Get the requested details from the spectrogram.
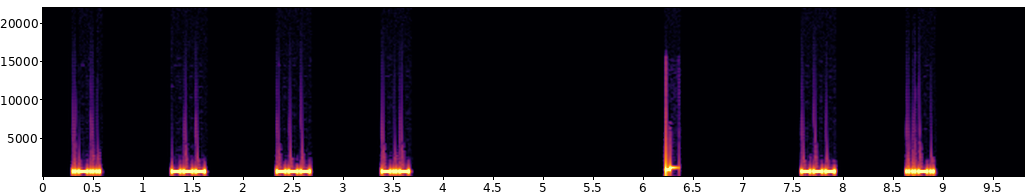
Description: Morse code, heard as a keyed tone, about 40 wpm, spaced as for 11 wpm, 690 Hz. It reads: LOOK OF
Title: 8x Character Spacing - Top 100 Words - 40wpm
